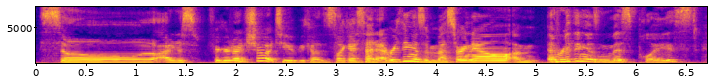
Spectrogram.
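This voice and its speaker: A woman's voice: fairly high pitch, normal speed. A woman in her thirties with a congested voice, chatting casually and rambling to the camera at home. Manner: chatty, rambling, laughs often. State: congested, feeling sick. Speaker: booktuber. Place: home, sorting bookshelves indoors.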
